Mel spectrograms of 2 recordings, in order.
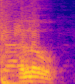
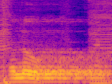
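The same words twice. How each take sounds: First: The voice sounds dry, without room reverb. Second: The voice sounds like it is inside a room. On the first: "So yung M C" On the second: "Nasa loob ng kwarto ka"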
